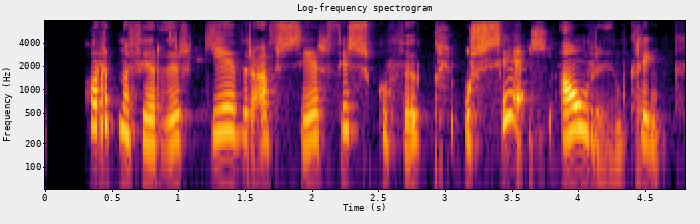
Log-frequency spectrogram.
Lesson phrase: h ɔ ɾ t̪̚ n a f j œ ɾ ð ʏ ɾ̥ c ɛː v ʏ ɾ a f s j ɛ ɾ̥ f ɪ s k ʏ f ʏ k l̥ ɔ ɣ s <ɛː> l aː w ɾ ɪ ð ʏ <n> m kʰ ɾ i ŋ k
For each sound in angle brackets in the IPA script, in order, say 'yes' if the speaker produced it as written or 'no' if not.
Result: yes, no

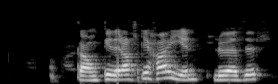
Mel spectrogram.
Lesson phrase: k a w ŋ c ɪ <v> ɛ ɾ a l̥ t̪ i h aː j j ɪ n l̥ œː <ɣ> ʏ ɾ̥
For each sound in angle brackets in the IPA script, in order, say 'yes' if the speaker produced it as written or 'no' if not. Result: no, no

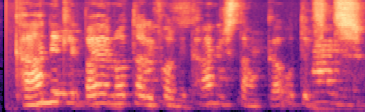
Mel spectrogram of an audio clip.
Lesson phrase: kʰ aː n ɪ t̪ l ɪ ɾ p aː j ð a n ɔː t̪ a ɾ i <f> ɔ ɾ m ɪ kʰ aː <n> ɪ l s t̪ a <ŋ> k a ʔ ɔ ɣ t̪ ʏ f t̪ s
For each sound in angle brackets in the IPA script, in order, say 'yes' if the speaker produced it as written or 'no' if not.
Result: yes, yes, yes

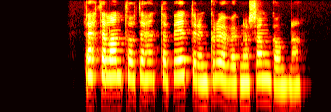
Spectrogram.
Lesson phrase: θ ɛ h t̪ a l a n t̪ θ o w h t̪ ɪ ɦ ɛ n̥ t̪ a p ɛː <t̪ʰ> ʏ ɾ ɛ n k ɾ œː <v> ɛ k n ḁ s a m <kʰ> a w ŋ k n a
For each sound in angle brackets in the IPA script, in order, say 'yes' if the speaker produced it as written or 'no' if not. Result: no, yes, no

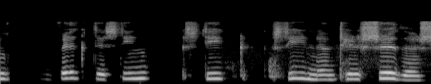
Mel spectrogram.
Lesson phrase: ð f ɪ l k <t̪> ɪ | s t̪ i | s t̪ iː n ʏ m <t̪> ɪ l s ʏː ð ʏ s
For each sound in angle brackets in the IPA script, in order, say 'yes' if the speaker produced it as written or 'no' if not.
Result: yes, no

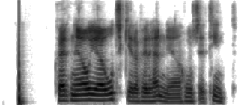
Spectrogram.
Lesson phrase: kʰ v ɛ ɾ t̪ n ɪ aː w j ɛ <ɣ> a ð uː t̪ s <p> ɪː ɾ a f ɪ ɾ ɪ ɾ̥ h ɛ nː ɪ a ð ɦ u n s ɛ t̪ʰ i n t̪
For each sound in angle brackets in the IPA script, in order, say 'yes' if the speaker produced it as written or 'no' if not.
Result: yes, no

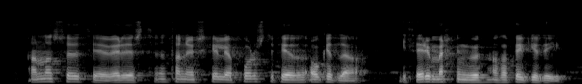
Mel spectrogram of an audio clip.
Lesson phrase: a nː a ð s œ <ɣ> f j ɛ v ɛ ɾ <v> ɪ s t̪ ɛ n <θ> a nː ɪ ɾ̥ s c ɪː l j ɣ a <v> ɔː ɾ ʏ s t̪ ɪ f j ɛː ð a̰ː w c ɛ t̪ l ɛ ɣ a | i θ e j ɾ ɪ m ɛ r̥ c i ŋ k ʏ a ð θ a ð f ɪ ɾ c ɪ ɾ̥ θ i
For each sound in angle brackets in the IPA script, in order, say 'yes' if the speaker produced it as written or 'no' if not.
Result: no, no, yes, no

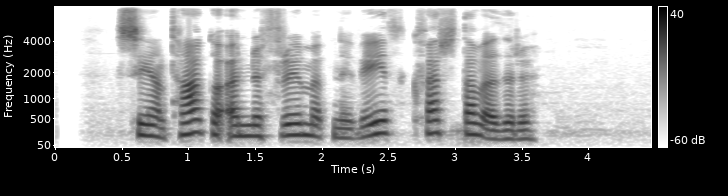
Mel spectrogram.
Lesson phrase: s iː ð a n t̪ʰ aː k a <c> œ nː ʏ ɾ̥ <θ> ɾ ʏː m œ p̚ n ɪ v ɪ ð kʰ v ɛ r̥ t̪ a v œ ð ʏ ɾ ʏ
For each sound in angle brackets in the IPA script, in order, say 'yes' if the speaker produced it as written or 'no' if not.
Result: no, no

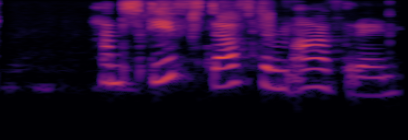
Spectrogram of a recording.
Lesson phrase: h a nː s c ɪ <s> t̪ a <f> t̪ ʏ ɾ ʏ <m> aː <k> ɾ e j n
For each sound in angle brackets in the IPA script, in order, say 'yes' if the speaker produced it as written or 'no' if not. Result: no, yes, yes, yes

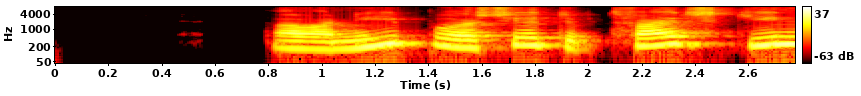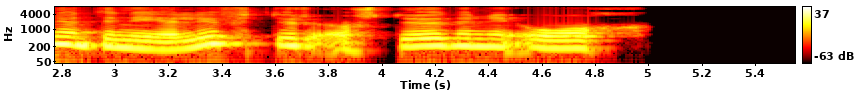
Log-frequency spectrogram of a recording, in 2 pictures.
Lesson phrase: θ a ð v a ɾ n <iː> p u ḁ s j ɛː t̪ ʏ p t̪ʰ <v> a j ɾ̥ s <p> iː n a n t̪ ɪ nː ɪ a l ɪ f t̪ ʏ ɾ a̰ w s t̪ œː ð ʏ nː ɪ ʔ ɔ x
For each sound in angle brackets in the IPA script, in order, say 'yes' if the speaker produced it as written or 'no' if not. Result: yes, yes, no

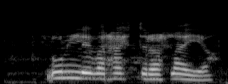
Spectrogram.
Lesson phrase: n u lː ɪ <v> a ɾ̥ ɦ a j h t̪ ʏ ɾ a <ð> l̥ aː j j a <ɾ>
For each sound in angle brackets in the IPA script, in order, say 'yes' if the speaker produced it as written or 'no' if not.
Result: yes, yes, no

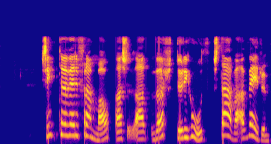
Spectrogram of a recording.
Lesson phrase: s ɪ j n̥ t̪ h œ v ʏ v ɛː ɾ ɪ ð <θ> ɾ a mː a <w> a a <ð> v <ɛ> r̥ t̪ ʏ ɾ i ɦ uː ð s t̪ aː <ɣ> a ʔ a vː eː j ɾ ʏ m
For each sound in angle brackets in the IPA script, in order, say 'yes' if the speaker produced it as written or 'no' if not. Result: no, yes, yes, no, no

